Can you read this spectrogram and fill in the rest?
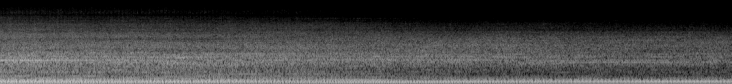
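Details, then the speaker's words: Toro TimeCutter MX 4200 zero-turn after ignition coil replacement, test cutting grass: steady even twin-cylinder drone holding speed under load, no misses; runs and cuts great, though the owner wants to double-check a couple of things. "i don't like that i'm gonna have to double check a couple things but it runs it cuts running great"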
